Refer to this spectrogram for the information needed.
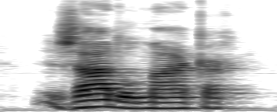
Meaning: a saddler, a saddlemaker
- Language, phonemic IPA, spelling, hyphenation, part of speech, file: Dutch, /ˈzaː.dəlˌmaː.kər/, zadelmaker, za‧del‧ma‧ker, noun, Nl-zadelmaker.ogg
